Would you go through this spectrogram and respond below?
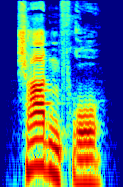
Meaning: gloating, maliciously gleeful in the downfall of others (i.e. one's enemies)
- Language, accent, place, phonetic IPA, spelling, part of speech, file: German, Germany, Berlin, [ˈʃaːdn̩ˌfʁoː], schadenfroh, adjective, De-schadenfroh.ogg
